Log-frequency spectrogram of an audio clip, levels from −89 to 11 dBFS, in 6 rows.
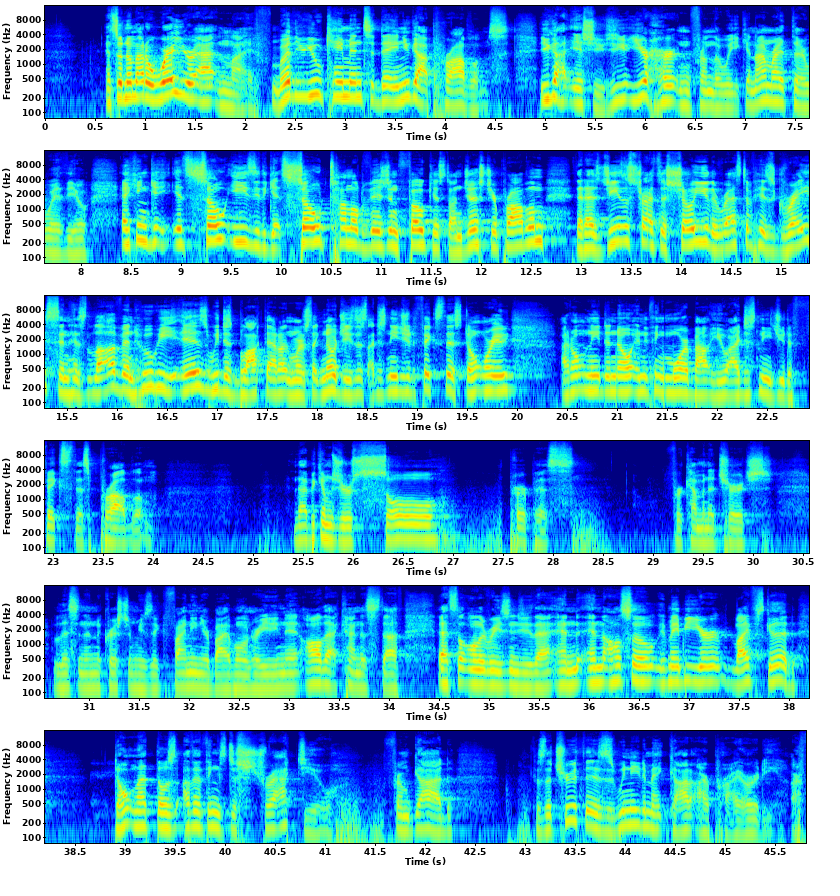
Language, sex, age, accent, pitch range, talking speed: English, male, 30-49, American, 135-180 Hz, 215 wpm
